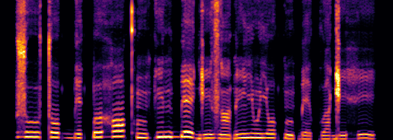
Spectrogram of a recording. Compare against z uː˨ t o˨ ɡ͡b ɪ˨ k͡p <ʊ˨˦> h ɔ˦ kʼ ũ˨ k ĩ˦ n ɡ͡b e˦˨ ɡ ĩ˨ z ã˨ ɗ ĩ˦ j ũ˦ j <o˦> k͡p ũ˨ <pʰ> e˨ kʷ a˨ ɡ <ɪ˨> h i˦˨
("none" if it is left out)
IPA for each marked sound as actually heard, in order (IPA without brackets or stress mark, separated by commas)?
ʊ˦, o˦, ɓ, i˨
